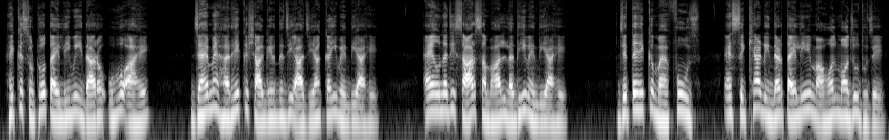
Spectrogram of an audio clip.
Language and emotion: Sindhi, neutral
